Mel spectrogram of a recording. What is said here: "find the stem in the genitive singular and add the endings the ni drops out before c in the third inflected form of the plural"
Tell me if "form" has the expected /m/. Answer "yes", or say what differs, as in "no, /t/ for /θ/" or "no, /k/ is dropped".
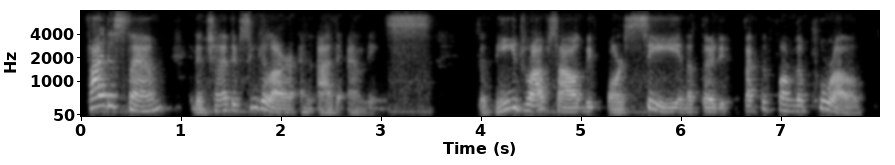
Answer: yes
